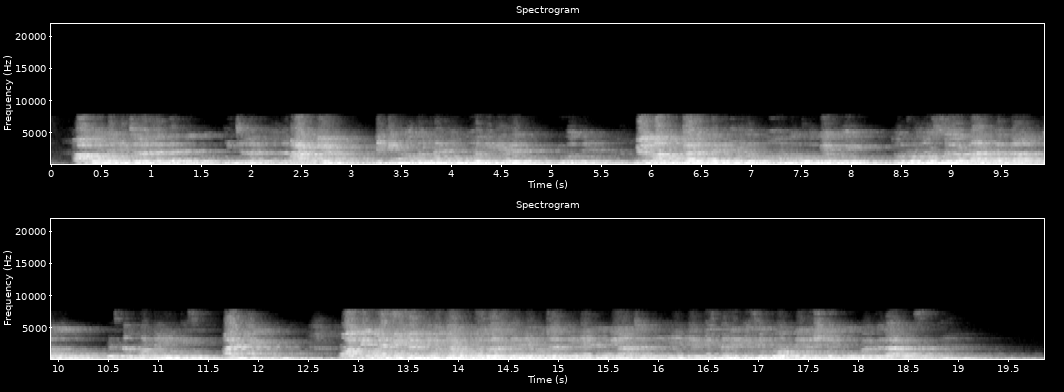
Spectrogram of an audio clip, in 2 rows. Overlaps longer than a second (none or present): present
